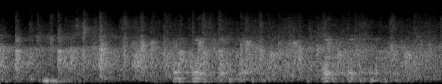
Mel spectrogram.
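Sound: audience clapping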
